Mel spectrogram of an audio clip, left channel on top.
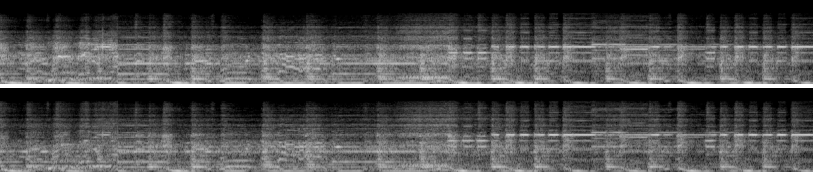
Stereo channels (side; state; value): both; normal; correlation 0.44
